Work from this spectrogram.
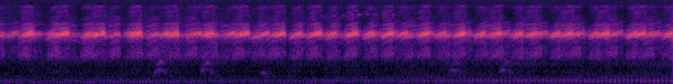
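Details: Croaking frogs fill a rice paddy during farming preparation, their quick pulsed notes repeating almost three times a second over a soft low background hum.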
